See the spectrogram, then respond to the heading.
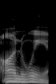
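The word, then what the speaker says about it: ennui: also a word cuz it is a French word it's not spelled how it's pronounced at all like not even a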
